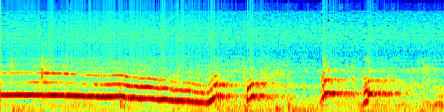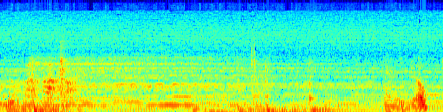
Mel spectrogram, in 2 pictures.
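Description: A person's voice imitates a wolf howling at the moon: one long, loud wail that slides downward and fades over about two seconds, followed by quieter scattered vocal sounds.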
